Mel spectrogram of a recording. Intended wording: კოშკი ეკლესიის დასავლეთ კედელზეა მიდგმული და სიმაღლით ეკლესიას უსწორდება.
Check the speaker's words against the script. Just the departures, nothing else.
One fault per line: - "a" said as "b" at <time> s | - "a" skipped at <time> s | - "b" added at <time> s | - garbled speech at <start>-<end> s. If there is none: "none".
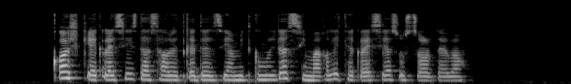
none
